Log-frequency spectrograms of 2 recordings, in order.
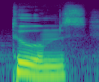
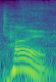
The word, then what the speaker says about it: tome: The corrupt tombs. The corrupt tombs. My friend Fred always used to mispronounce the word tome, spelled T O M E, as in a big old book.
